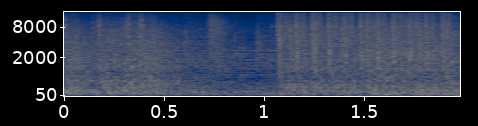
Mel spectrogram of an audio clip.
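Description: Rapid gunfire from a weapon in the video game Enter the Gungeon rattles in a dense burst, briefly dipping before a louder second volley, close and harsh.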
